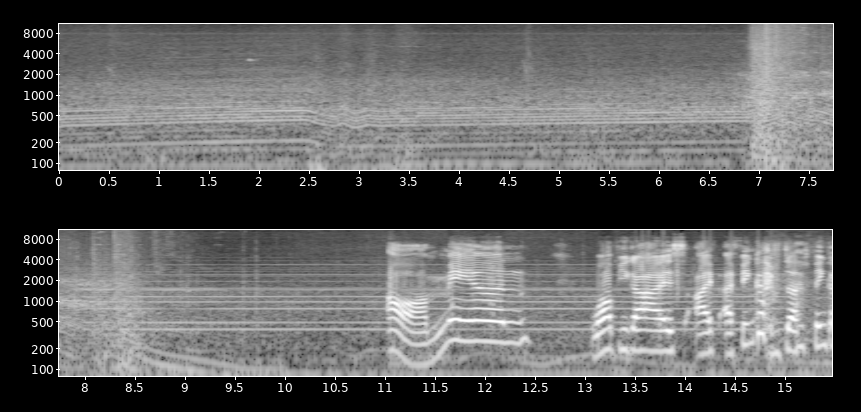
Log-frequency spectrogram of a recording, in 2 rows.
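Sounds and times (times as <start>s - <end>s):
video game car engine revving: 0.0s - 15.4s
video game car crash: 6.8s - 9.1s
speech: 11.0s - 15.4s.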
